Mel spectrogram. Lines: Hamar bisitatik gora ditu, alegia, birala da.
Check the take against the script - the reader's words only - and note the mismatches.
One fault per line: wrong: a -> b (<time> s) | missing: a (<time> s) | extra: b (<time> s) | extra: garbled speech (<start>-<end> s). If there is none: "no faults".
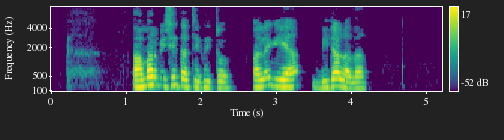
missing: gora (2.1 s)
